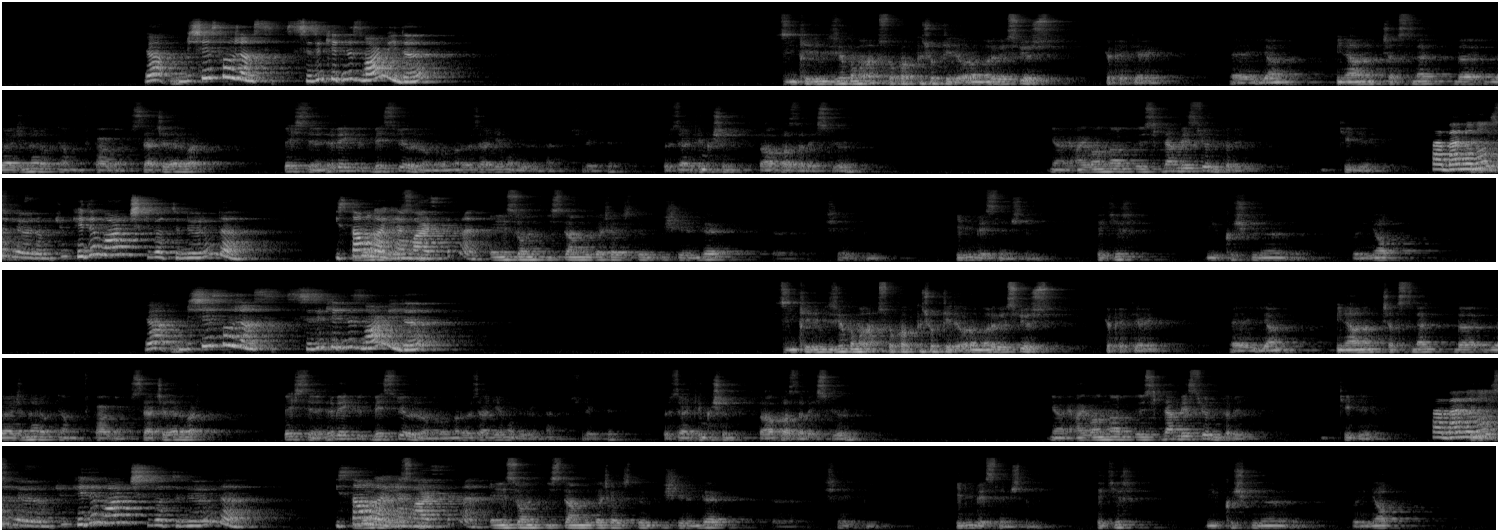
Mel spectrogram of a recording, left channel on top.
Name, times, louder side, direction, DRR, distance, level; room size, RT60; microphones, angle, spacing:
voice 1, 1.4-4.2 29.3-32.4 33.3-34.7, left 2 dB, 20° left, 3 dB, 0.3 m, -28 dB
voice 2, 7.7-10.5 11.0-11.6 12.3-12.9 13.3-17.0 17.8-21.1 21.6-23.5 25.4-27.4 28.3-28.7 29.6-30.0 33.4-34.2 34.8-37.2 37.6-37.9 38.1-38.8 39.5-40.4 40.9-41.3 42.0-43.0 43.4-43.8, right 1 dB, 15° right, 2 dB, 0.6 m, -35 dB
8.7 x 3.0 x 4.0 m, 1.2 s
head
